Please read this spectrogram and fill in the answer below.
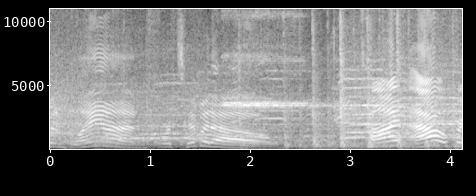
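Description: Several high voices shouting and cheering at once as a volleyball point is won, with calls rising and falling over each other and loudest near the end.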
